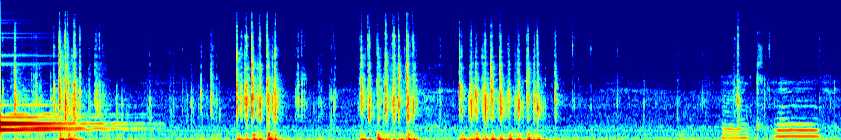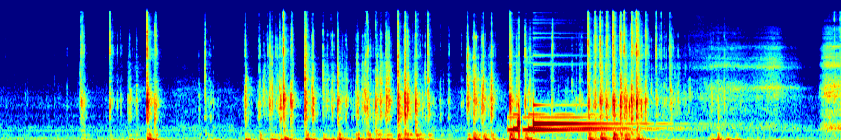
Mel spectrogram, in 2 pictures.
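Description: Keystrokes clatter on a computer keyboard while a router is configured for a zone-based policy firewall, coming in several bursts of rapid typing separated by pauses, with a few heavier thunks, close and alone with no talk.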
